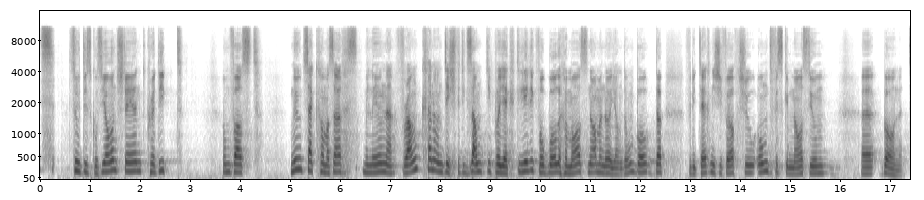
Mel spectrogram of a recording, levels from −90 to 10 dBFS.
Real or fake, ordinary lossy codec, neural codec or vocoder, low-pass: fake; none; codec, 16 kHz in and 24 kHz out, 0.4 kbps, LongCat-Audio-Codec, two codebook decoder; 10.8 kHz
